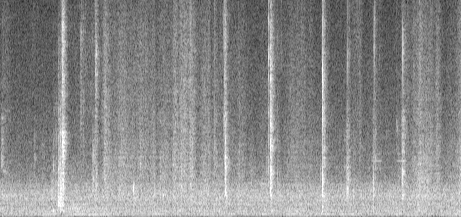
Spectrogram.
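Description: Close-up chewing of a mouthful of fish fillet sandwich: wet mouth smacks and clicks at irregular intervals, about one a second, the loudest about a second in, over a faint steady low hum.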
